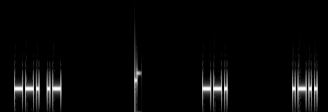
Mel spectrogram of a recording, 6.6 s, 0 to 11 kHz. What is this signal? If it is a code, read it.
Morse code, heard as a keyed tone, about 22 wpm, spaced as for 9 wpm, 700 Hz. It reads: GA GL
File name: Top 90 QSO Elements - 8x Character Spacing - 22wpm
